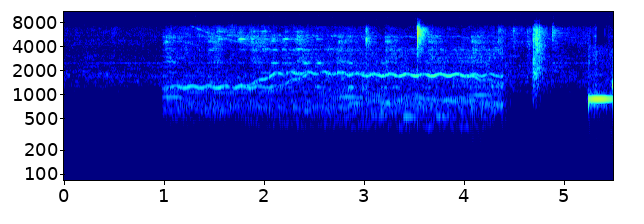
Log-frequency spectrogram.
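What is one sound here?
Bright electronic game music plays through a television speaker.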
